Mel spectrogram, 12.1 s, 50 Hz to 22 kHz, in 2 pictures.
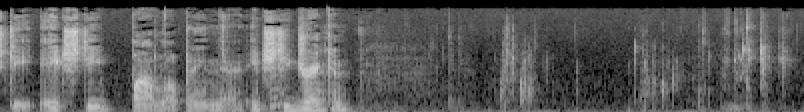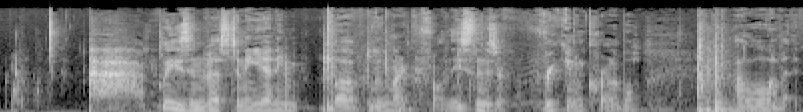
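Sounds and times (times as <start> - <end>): person gulping water: 1.4 - 7.2.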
